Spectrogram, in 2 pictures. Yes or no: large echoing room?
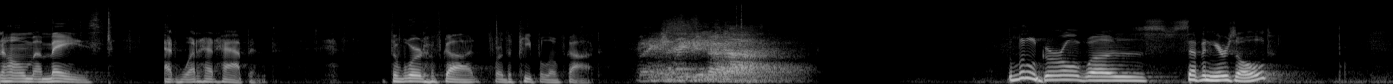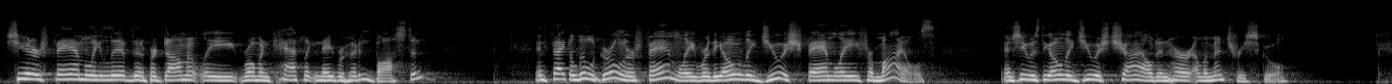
yes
